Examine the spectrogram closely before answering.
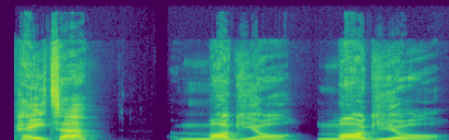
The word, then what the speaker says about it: Péter Magyar: It is pronounced as Péter Magyar.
